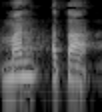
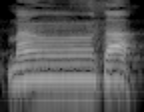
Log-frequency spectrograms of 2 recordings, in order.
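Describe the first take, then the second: First: The n is pronounced clearly as n. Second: The n is blurred into a nasal ng. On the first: The speaker calls it wrong. "bukan man ta" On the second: The speaker calls it right. "jadi eng"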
